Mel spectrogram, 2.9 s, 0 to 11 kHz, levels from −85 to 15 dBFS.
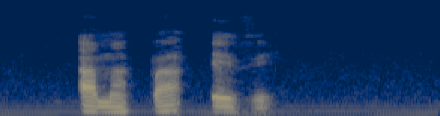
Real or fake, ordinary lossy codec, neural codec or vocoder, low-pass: real; AAC, 32 kbps; none; 7.2 kHz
